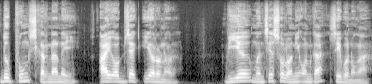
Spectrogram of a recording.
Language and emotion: Bodo, neutral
